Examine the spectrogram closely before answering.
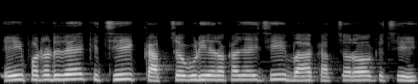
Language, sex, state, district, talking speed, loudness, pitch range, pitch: Odia, male, Odisha, Malkangiri, 170 wpm, -16 LUFS, 195-220 Hz, 210 Hz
